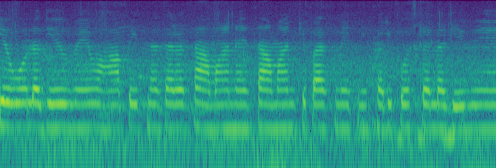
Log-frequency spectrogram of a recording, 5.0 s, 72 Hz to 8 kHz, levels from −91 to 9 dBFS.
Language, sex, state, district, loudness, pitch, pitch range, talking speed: Hindi, female, Punjab, Kapurthala, -16 LUFS, 215 Hz, 210-220 Hz, 255 wpm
